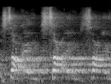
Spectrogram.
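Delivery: loud, high calling out.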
